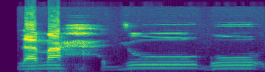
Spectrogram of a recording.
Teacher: ادغام ہوگا بلا غنہ. لمحجوبو جو اور بو دونوں واو مدہ ہیں ایک ایک الف کے برابر کھینچ کر پڑھیں گے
